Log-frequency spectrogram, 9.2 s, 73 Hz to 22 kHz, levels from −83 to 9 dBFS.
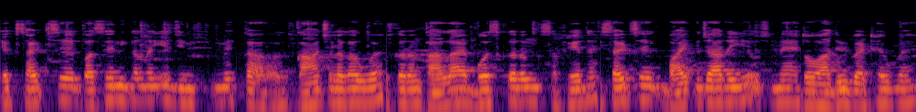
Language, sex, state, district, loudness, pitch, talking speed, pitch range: Hindi, male, Bihar, Samastipur, -25 LUFS, 120 Hz, 230 wpm, 115-130 Hz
